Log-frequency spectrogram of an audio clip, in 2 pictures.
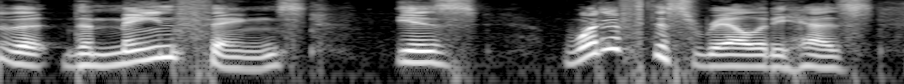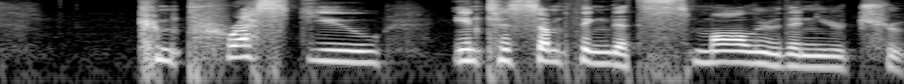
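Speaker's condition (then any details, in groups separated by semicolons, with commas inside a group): No condition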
